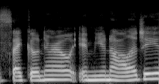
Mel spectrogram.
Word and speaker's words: psychoneuroimmunology: I mean, I follow your work and you really want to dig into some of this quantum physics and psychoneuroimmunology. Is that how you say it? – That's right. Yeah.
